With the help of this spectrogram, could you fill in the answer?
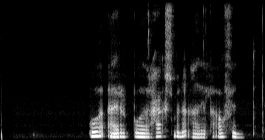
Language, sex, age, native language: Icelandic, female, 30-39, Icelandic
